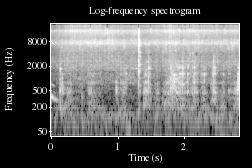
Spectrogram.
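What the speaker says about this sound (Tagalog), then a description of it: "nagluluto pa ako ngayon ng puset. Inuna ko muna yung sibuyas sa kabawang" Onion and garlic sizzle steadily in a pan, the first step of a squid adobo. The frying hiss is continuous, broken by scraping stirs and a sharp clink near the middle, with no talk.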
